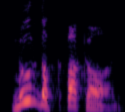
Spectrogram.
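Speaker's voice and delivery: ordinary delivery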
